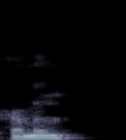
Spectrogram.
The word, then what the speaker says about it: Herrman: Tell people, who is Evan Herrman and why are you here today? Am I saying that right, Herrman? – Yep, you got it.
